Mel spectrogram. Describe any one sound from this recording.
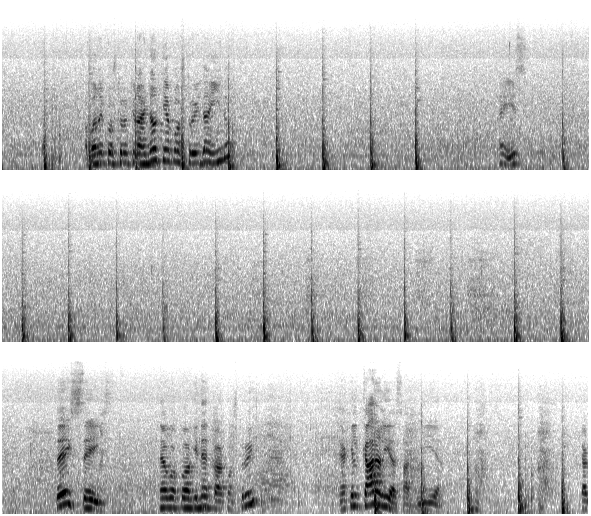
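Wooden knocks sound at a steady pace as a structure is built.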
